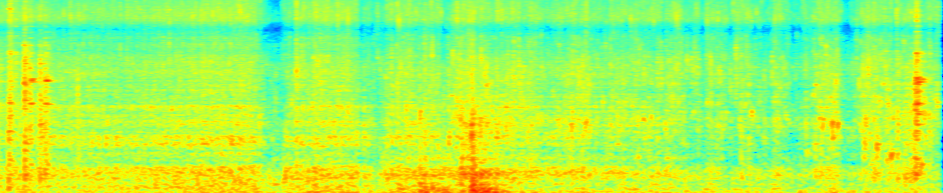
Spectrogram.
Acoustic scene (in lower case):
kitchen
